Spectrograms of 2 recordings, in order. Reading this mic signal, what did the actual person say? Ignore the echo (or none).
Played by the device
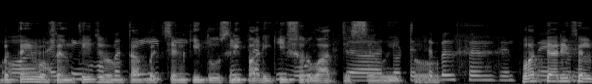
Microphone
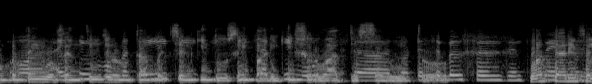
none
